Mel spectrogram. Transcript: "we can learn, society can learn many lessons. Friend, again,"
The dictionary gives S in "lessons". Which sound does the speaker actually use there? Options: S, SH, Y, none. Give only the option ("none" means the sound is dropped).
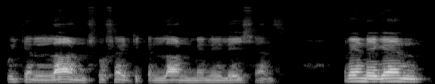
SH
